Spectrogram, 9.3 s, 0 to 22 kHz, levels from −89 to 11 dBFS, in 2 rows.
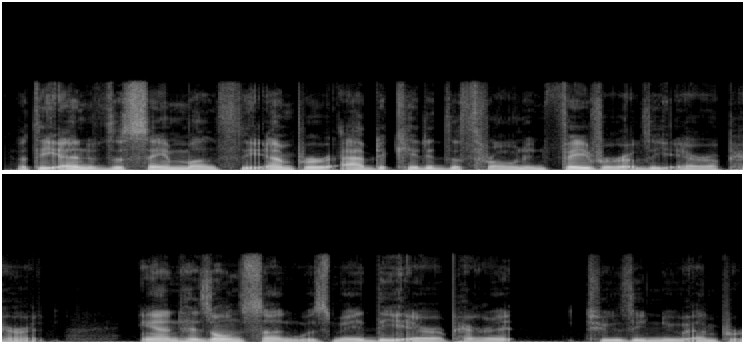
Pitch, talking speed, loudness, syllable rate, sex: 110 Hz, 200 wpm, -19 LUFS, 5.4 syllables/s, male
